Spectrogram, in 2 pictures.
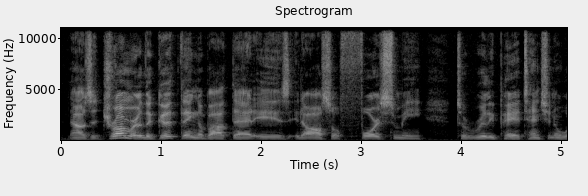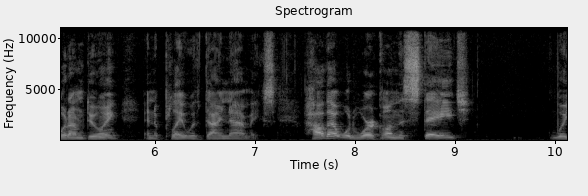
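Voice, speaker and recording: A man's voice: medium pitch, a little mellow. A man, a percussionist, giving a casual, chatty product review from his office, correcting himself and joking as he goes.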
